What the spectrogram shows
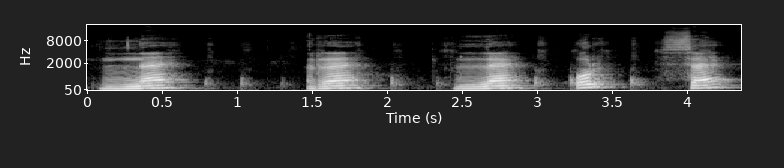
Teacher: इनके उच्चारण में दांत का जो अग्र भाग है उससे उच्चारण होता है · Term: दंत मूल व्यंजन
